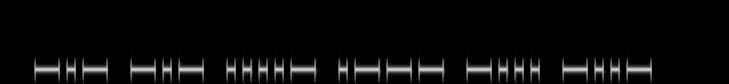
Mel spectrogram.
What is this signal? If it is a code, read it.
Morse code, heard as a keyed tone, about 16 wpm, 700 Hz. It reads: KK4JBX
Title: USA Call Signs - 6 Characters - Repeated 2x - 15wpm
